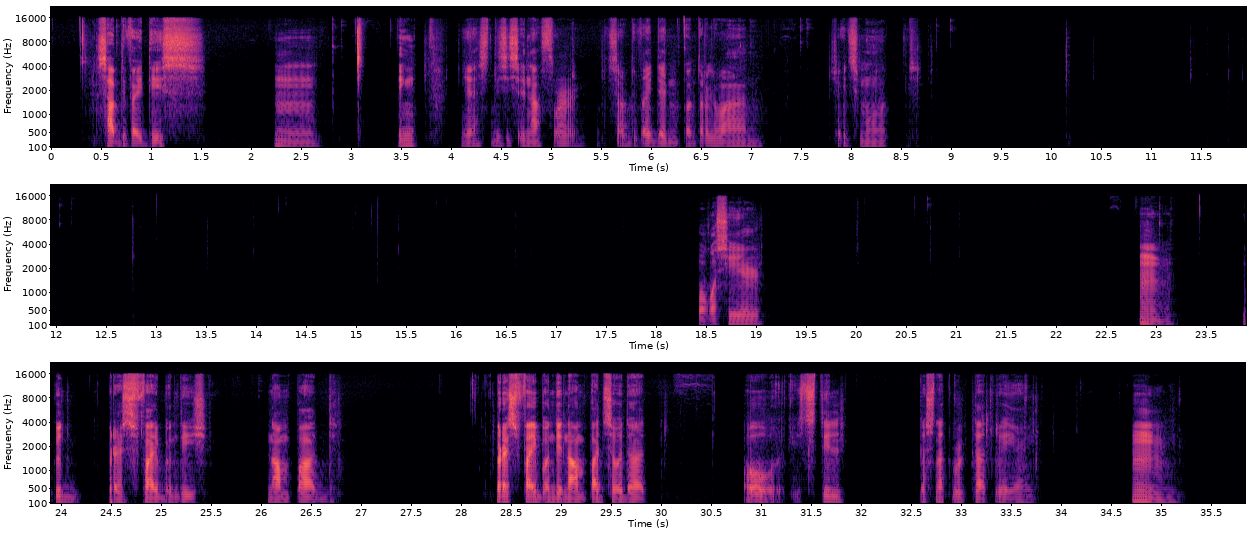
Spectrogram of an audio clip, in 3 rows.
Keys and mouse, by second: 2.7 click, 4.0 ctrl+z, 4.2 Tab, 4.6 Tab, 4.9 1, 5.4 Tab, 6.4 ctrl+1, 6.8 click, 8.0 Tab, 8.9 click, 9.2 t, 10.0 t, 11.3 g, 11.9 click, 12.8 o, 13.4 g, 14.1 click, 15.4 ctrl+z, 15.7 shift+click, 16.4 Tab, 17.0 ctrl+s, 18.2 KP_0, 20.0 Tab, 20.5 click, 21.0 g, 23.0 click, 23.2 Tab, 23.8 ctrl+s, 24.7 KP_5, 26.7 KP_Divide, 28.2 KP_5, 28.8 Tab, 29.5 g, 31.2 click, 31.4-32.9 middle drag, 33.1 ctrl+z, 33.9 KP_0, 34.4 Tab, 35.6 Tab, 35.6 g.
